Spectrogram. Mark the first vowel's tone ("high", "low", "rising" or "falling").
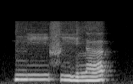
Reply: low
